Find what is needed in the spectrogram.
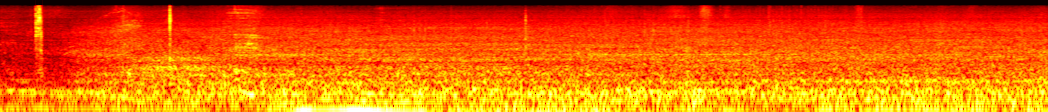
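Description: Engine and road noise of a Toyota Corolla heard from inside its cabin while driving: a steady low rumble that swells for about a second around three seconds in. A few faint clicks sound over it.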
